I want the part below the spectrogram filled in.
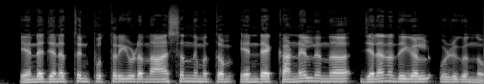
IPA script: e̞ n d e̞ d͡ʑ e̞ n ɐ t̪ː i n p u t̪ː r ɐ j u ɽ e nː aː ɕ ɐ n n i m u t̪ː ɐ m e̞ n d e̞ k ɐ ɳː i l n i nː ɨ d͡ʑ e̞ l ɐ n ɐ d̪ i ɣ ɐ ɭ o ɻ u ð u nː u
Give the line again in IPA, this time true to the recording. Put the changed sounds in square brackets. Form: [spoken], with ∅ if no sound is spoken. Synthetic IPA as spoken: e̞ n d e̞ d͡ʑ e̞ n ɐ t̪ː i n p u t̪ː r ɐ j u ɽ e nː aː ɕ ɐ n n i m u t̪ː ɐ m e̞ n d e̞ k ɐ ɳː i l n i nː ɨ d͡ʑ e̞ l ɐ n ɐ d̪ i ɣ ɐ ɭ o ɻ u [ɣ] u nː u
